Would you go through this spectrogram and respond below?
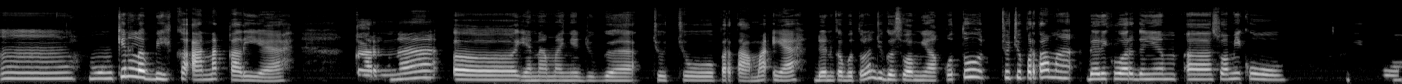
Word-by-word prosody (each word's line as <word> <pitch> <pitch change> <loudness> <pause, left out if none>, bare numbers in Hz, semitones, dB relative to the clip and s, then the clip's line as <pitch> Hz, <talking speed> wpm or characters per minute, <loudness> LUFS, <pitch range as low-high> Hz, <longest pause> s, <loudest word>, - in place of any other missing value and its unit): Eee, 270 0 -2 0.2
mungkin 275 +7 0
lebih 260 -7 +7
ke 260 - 0
anak 250 +4 +2
kali 195 -3 0
ya 165 +1 -3 0.8
karena, 230 +8 +1 0.2
eee, 210 -2 +5
ya - - -1
namanya 185 0 -5
juga 180 0 -4 0.2
cucu 190 -1 -4
pertama 185 0 -1
ya 190 +1 -1 0.2
dan 190 0 +1
kebetulan 195 +10 -1
juga 230 -5 +2
suami 200 -2 +1
aku 190 +4 -7
tuh 345 +1 +4 0.3
cucu 310 0 -2
pertama 300 -1 +2
dari 250 +1 +3
keluarganya, 250 -1 +2 0.2
mmm, 235 0 +1
suamiku, 245 -3 -1 0.9
gitu. 215 - -12
225 Hz, 120 wpm, -20 LUFS, 195-265 Hz, 0.9 s, lebih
